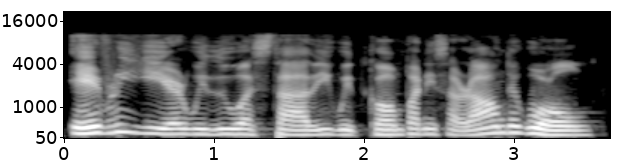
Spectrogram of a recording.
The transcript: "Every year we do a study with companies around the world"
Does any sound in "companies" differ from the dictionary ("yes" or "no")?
yes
